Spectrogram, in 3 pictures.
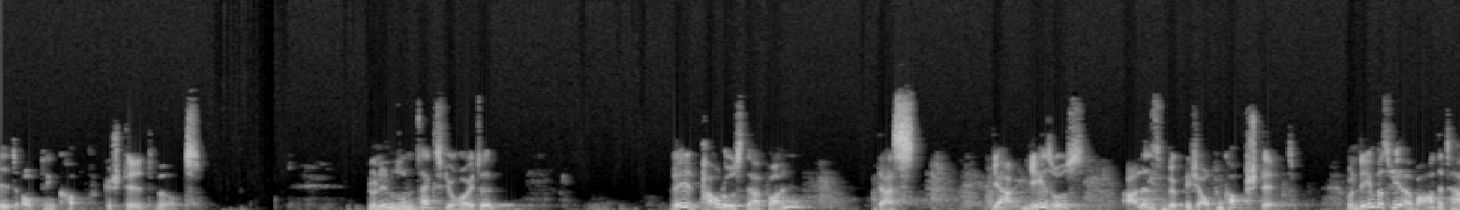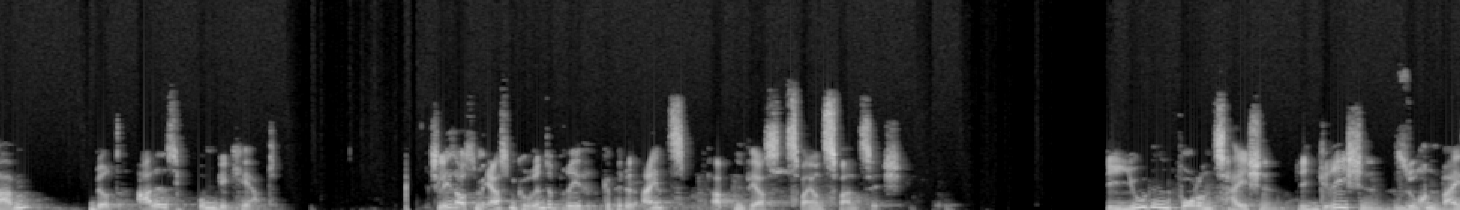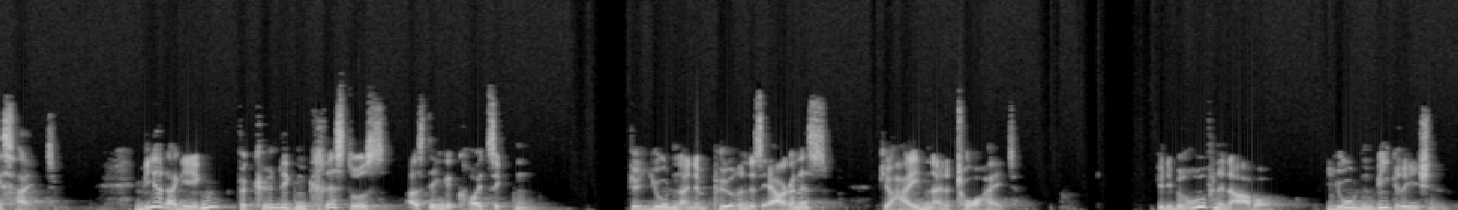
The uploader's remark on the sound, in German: Predigt aus dem Gottesdienst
